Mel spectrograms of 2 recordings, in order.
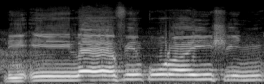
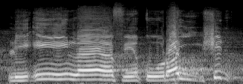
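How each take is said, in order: First: The long vowel is pronounced softly and smoothly. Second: The long vowel is pronounced stiffly and rigidly. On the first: The speaker calls it right. "namanya saja lunak kok" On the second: The speaker calls it wrong. "itu kekakuan"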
